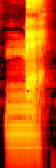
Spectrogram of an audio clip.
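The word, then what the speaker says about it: 目: it's usually the case the reading for this kanji is May a good way to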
